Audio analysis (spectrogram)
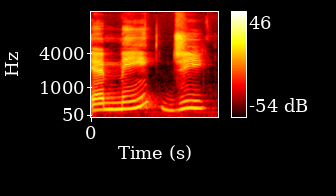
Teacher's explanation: o M, o N aparece apenas na primeira sílaba da palavra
